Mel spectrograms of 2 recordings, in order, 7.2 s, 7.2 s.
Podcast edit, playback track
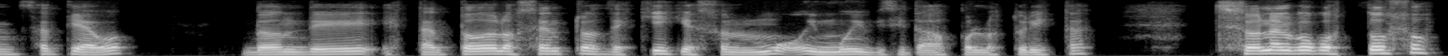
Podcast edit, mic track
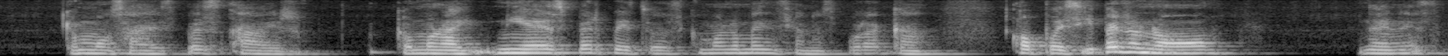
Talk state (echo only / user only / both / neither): user only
